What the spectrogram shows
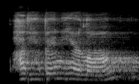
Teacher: rising intonation يعني السؤال ينتهي بنغمة مرتفعة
